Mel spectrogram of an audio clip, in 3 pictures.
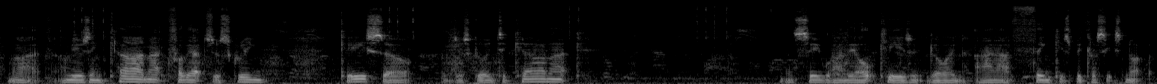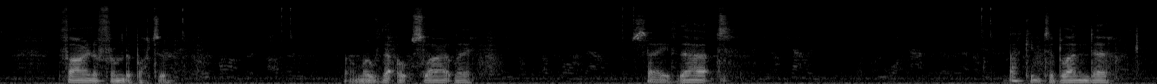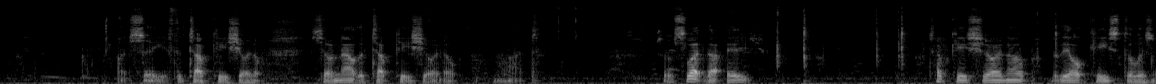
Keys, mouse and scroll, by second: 0.6 click, 0.8 click, 3.7 click, 3.9 click, 5.6 click, 7.6 click, 13.2 click, 14.3 click, 21.3 click, 24.4 Tab, 27.2 middle click, 27.3 Tab, 28.7 click.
